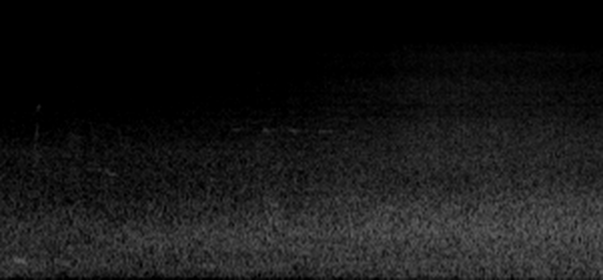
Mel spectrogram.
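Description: Steady rushing outdoor noise, like wind, with no distinct bird calls, slowly growing a little louder.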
